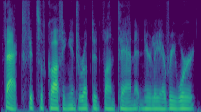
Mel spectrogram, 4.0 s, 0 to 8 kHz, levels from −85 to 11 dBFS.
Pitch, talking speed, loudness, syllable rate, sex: 100 Hz, 165 wpm, -24 LUFS, 5.4 syllables/s, male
